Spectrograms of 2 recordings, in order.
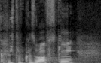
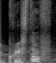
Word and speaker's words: Krzysztof Kozlowski: welcome everybody welcome everyone my name is kristofh Kowski if you don't know how to pronounce my name it can go by Kristoff I work in inar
